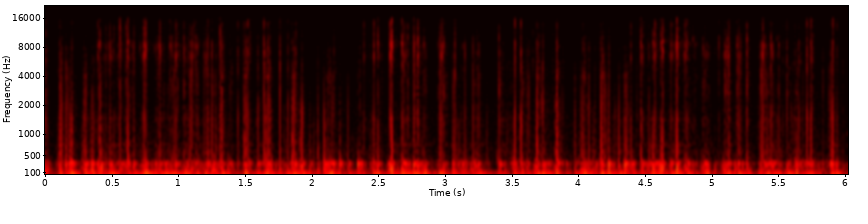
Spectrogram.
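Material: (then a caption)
Metal mesh. Long acrylic nails scratch the top of a hollow metal wire-mesh microphone grille. The result is a dense, rapid run of crackling scratches over a heavy, low, boomy rumble, with brief brighter bursts. The sound stays continuous with no pauses.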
